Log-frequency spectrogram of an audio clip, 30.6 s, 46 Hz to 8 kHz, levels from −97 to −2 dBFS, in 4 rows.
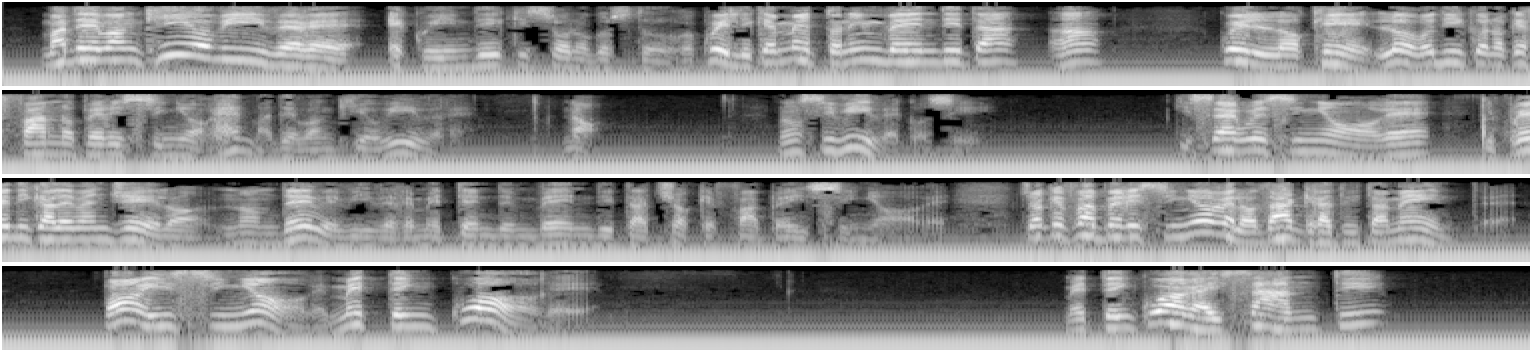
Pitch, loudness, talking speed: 135 Hz, -13 LUFS, 145 wpm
